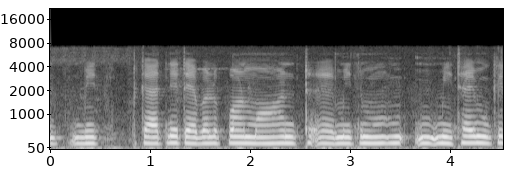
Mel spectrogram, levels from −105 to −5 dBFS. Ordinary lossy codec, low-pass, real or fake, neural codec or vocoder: none; 7.2 kHz; real; none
